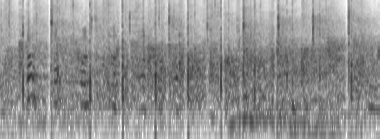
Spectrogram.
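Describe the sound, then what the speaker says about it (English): A round of applause from the audience at a school board meeting, brisk close hand claps in a fast, steady patter that carries evenly throughout. "we can give her a round of applause"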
